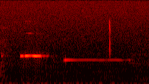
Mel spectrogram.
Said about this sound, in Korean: 뒤에서 리코더 소리 들려요. 엄청.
